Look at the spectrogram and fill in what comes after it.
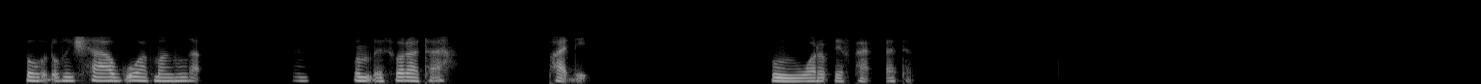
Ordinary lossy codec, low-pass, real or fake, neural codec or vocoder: MP3, 32 kbps; 3.6 kHz; fake; codec, 16 kHz, 0.3 kbps, FocalCodec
